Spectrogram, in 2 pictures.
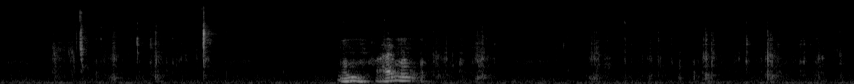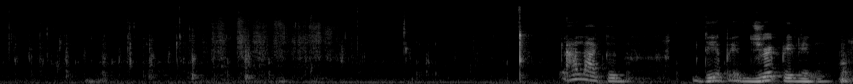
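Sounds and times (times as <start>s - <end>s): crunchy chewing of fried chicken: 0.4s - 2.4s, 4.2s - 14.1s.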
